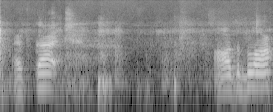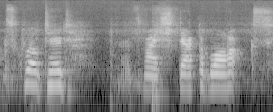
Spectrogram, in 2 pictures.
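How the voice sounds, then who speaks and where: Light noise sits behind speech that unfolds very slowly. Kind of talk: casual vlog chat. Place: home room. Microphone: phone near.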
